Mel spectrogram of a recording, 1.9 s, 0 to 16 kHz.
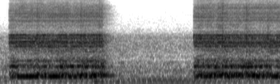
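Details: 8-ons 12V contact-breaker inverter with 20 µF capacitors, tested at 200/500/1000 W settings: loud, steady buzz stops for about half a second then returns unchanged; inverter buzzing normally under load.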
